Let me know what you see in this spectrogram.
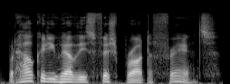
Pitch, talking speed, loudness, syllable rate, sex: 110 Hz, 260 wpm, -19 LUFS, 5.9 syllables/s, male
